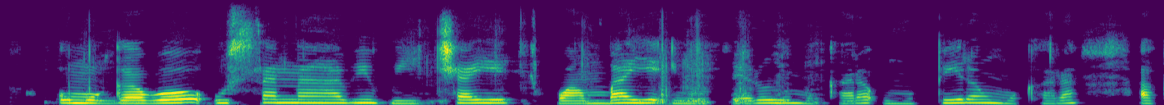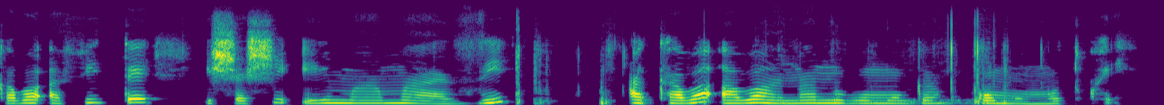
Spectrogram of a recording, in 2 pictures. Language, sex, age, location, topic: Kinyarwanda, female, 18-24, Kigali, health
